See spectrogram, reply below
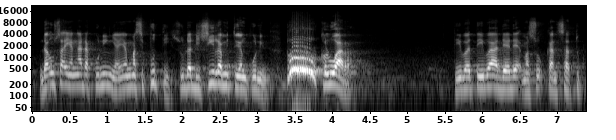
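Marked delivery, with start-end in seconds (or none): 3.4-4.4 loud, slow drawn-out brrr with lips; playful gross-out sound effect for the kids; mock gush noise. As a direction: make the sound of it bursting out. Mimicking something gushing out.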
